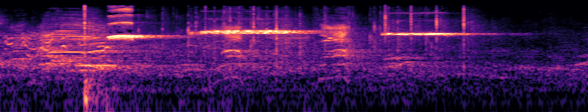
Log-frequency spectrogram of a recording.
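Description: A referee blows a whistle in short sharp blasts.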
